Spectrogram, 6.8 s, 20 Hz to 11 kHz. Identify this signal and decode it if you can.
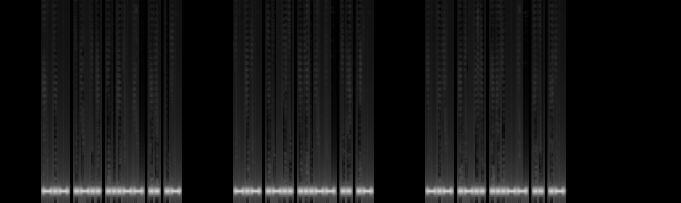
Morse code, heard as a keyed tone, about 46 wpm, 700 Hz. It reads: KL3IA KL3IA KL3IA
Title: USA Call Signs - 5 Characters - Repeated 3x - 45wpm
